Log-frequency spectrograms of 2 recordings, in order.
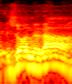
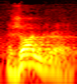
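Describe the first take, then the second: First: The word ends with a full 'aa' vowel. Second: The word ends with a short, weak vowel. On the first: The speaker calls it wrong. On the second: The speaker calls it right.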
